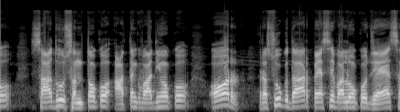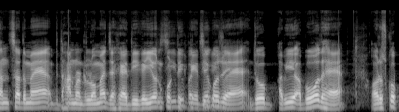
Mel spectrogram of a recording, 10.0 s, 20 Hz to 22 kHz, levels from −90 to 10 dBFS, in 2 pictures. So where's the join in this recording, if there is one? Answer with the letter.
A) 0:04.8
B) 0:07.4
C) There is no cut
B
